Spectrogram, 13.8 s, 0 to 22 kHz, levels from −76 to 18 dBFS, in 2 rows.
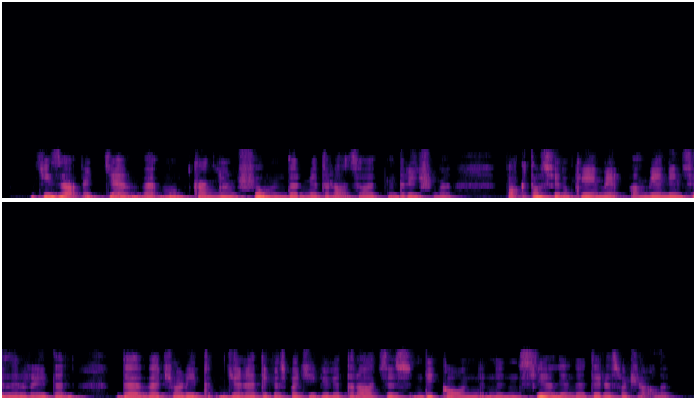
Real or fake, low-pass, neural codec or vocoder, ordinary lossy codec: fake; 5.4 kHz; codec, 44.1 kHz, 7.8 kbps, Pupu-Codec; none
